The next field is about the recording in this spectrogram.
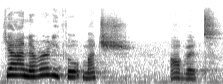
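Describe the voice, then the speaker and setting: A woman's voice: high voice, lively intonation, brisk, slight background noise. A South African woman giving live chess commentary and chatting with her viewers, reading their questions aloud and answering them. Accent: South African English.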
